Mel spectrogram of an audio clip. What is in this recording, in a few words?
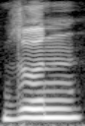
"run1", taiwanese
